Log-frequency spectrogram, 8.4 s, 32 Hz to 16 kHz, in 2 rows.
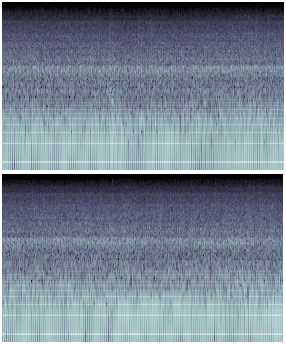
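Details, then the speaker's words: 2012 Ram 3500 6.7 Cummins after new cylinder head and gasket install for a head gasket leak or possible cracked head: steady, even low diesel idle rumble with no knocks or misses; healthy. "Not hearing any funny sounds. Sounds like it's hitting even on all cylinders. It's noisy in the way that a Cummins should be noisy."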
